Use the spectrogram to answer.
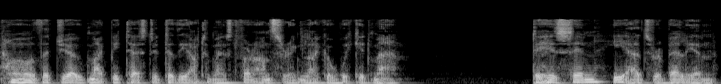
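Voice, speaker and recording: Guy doing an indignant british preacher-like man in a bible audiobook, imperious, husky, swooping up and down. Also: rumbling low, animated, normal speed, mellow, no room sound, pitched below the performer's own voice, heavily acted. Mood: scornful. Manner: declamatory, imperious, grave. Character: Elihu, indignant, earnest man lecturing wise elders.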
